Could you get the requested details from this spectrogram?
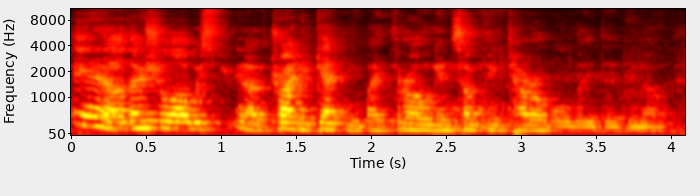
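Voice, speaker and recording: This man speaks fairly quickly, with audible room echo and noticeable background noise around him. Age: 60s. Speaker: comedian. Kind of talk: stand-up. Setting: stage with audience.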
